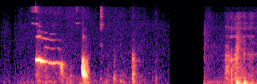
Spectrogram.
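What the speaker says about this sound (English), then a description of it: "Is that a little doggy crying by your side?" Small dog whimpering indoors, a faint high whine followed by a couple of short yelps, then quiet, with soft shuffling near the end.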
